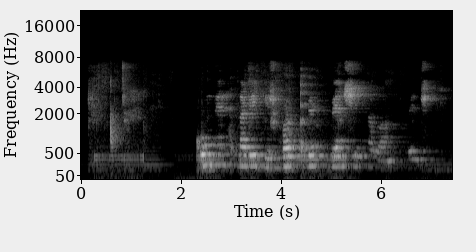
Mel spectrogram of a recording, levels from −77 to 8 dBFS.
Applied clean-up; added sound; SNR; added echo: neural separator model SepFormer DNS4.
